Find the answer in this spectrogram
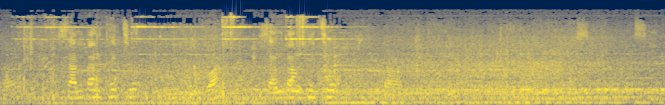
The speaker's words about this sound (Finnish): Liikenteen humu nielaisee hänet mennessään. Sellainen on ikäviltä sivuiltaan tuo kuuluisa Hong Kong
